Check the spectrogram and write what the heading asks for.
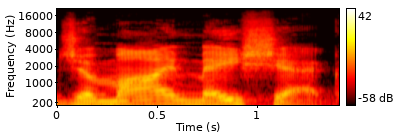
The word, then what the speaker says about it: Jahmai Mashack: Um, and of course I'm talking about the guy known as we got the pronunciation here so there's no confusion. Jamai Mhack from the University of Tennessee.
